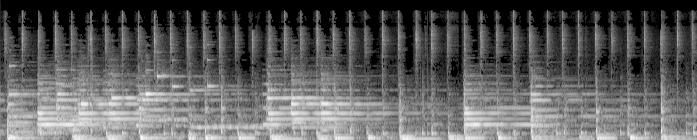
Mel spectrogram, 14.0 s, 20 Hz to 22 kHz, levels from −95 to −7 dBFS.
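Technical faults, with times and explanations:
0.65–0.75 s, 5.03–5.14 s, 9.06–9.16 s and 13.11–13.21 s: AAC frame loss with concealment. At each point the decoder lost data and patched the gap by reusing the last good spectrum with randomised phase. That produces a brief smeared, noisy, phasey blur rather than silence. The gaps last about 85 ms, except about 43 ms at 5.03 s. That fits one or two 1024-sample frames. On a spectrogram, each patch shows as a flattened, time-frozen block with blurred harmonics. The waveform envelope there looks smooth and noise-like.
1.75–1.84 s, 8.41–8.53 s and 11.65–11.73 s: chunks out of order. A roughly 43 ms block of audio is played late, after material that should follow it. It is one block late at 1.75 and 11.65 s, and two blocks late at 8.41 s. Nothing is missing, but the sequence jumps backward and then forward, so each moment sounds jumbled, with three hard joins. 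The waveform shows abrupt discontinuities at the block edges. The spectrogram shows vertical broadband lines there and content that appears out of sequence.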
